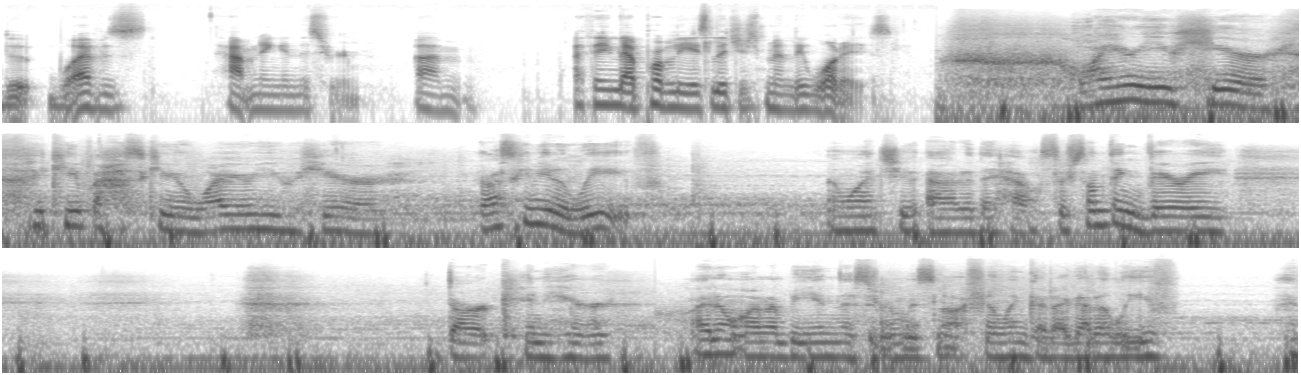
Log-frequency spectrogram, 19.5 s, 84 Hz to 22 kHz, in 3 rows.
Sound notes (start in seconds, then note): 4.6 continues breathing heavily; 14.1 sighs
